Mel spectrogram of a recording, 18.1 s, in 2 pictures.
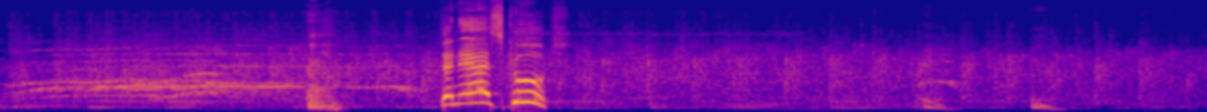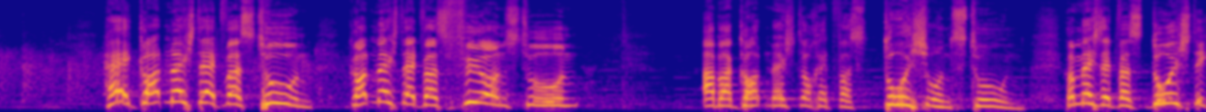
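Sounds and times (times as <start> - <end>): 
audience applauding: 0.0 - 11.9
man speaking loudly: 3.3 - 4.3, 9.8 - 13.5, 14.4 - 18.0
speech: 3.3 - 4.3, 9.9 - 13.4, 14.3 - 18.0.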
